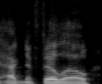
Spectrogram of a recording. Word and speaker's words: Agnifilo: Yes, the New York attorney is the wife of Diddy's attorney, Agnifilo. I always mispronounce it. So her name is Karen Friedman Karen Friedman Agnifilo.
